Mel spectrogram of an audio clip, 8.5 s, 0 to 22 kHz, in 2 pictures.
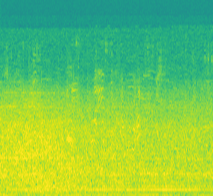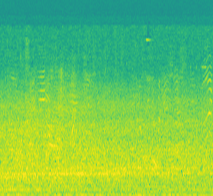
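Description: An Airbus A350 airliner at Manchester Airport produces a continuous, faint distant roar with broadband jet rumble that holds steady throughout.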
